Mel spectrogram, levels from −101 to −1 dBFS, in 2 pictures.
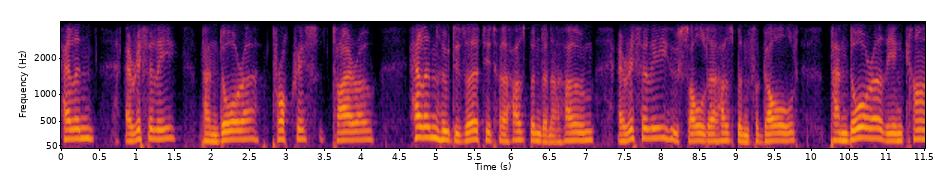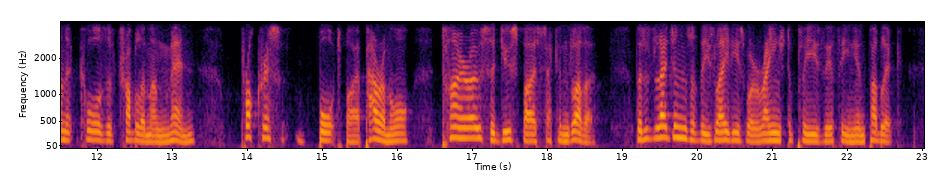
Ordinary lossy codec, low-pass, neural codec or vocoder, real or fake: Opus, 16 kbps; 3.6 kHz; none; real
